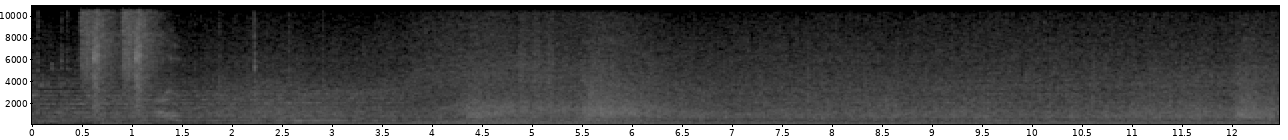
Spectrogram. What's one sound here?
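A car engine revs and drones.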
